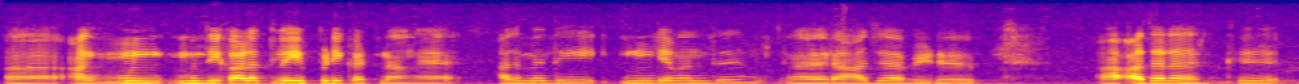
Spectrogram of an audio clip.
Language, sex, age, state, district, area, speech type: Tamil, female, 18-30, Tamil Nadu, Sivaganga, rural, spontaneous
